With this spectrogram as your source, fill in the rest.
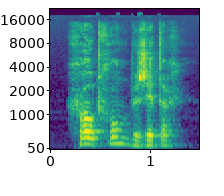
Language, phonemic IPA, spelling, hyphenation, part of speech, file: Dutch, /ɣroːtˈxrɔnt.bəˌzɪ.tər/, grootgrondbezitter, groot‧grond‧be‧zit‧ter, noun, Nl-grootgrondbezitter.ogg
- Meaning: large landowner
